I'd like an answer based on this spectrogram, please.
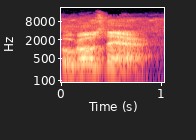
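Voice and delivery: loud, amplified, booming call. Player calling up to a nest high in a tree: amplified voice. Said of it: "my amplified voice again".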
